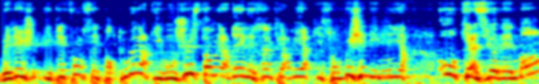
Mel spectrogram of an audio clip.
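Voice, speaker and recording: Moderate-paced speech set against noticeable background noise. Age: 70s. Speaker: motorcyclist protester. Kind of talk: street interview.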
